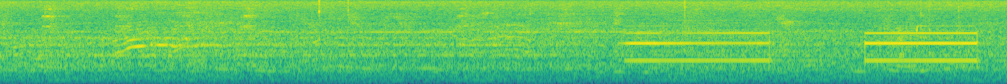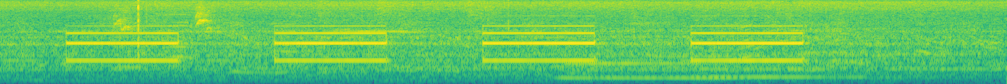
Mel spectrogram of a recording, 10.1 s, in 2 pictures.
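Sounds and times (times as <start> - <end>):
level crossing buzzer beeping: 3.2 - 9.2.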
